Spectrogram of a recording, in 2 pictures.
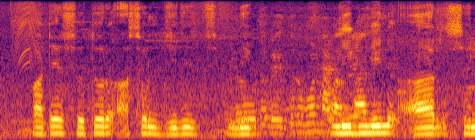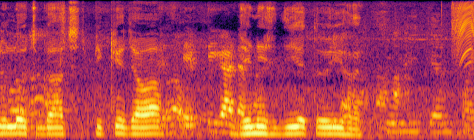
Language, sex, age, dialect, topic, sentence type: Bengali, male, 18-24, Western, agriculture, statement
